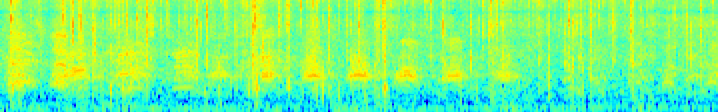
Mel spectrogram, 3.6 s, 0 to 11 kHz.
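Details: Geese grown from goslings, hungry and noisy in the snow at Sloterpark, Amsterdam, February 3. Quieter, more distant-sounding quick honks, several per second, blurred by background hiss and other birds.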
